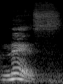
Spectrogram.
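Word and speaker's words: נס: en lanús y las se lee de derecha izquierda y se pronuncia nes es la palabra nes n e Z Esta es la palabra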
